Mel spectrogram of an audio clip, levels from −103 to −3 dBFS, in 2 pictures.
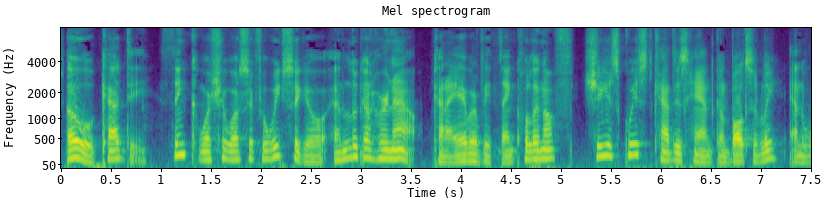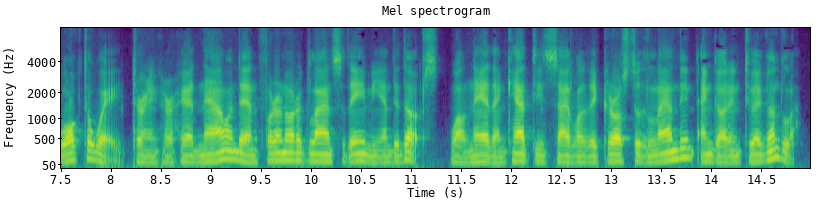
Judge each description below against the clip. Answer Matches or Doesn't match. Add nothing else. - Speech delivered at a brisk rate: Matches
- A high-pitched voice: Doesn't match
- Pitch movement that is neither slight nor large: Doesn't match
